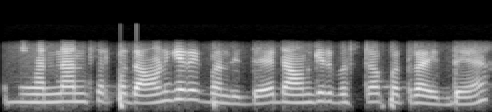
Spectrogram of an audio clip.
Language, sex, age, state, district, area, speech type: Kannada, female, 18-30, Karnataka, Davanagere, rural, conversation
